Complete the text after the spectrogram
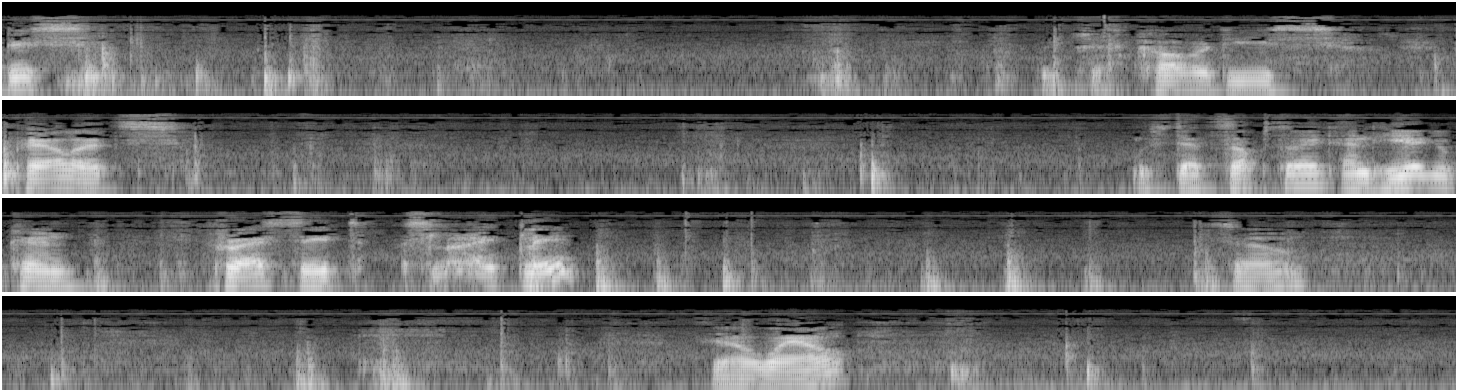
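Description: Hands rustle and pat loose soil.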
